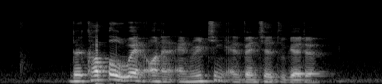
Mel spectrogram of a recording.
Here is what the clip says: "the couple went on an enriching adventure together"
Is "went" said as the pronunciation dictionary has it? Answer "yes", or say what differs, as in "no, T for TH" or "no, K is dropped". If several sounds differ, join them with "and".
yes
